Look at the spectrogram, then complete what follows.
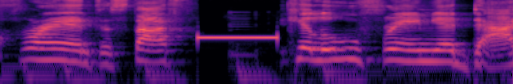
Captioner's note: beep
